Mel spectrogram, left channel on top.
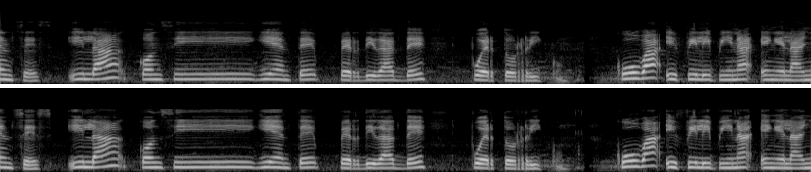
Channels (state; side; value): normal; both; correlation 0.49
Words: y la consiguiente pérdida de Puerto Rico, Cuba y Filipinas en el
